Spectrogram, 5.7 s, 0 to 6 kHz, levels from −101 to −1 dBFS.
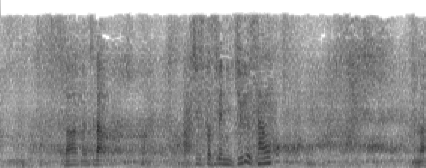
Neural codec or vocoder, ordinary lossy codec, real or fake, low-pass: codec, 24 kHz, 0.5 kbps, DualCodec; MP3, 24 kbps; fake; 5.4 kHz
